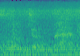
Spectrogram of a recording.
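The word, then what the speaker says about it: Potomac: for generation and generation the actual pronunciation is poto mac and squirrel tail but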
